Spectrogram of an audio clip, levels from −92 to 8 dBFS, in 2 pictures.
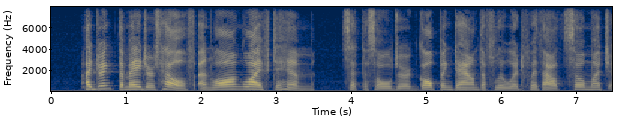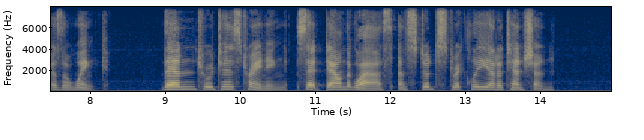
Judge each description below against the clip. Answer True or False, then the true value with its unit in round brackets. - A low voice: False (185 Hz)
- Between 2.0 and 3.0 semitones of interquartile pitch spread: False (4.0 semitones)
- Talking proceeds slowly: False (150 wpm)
